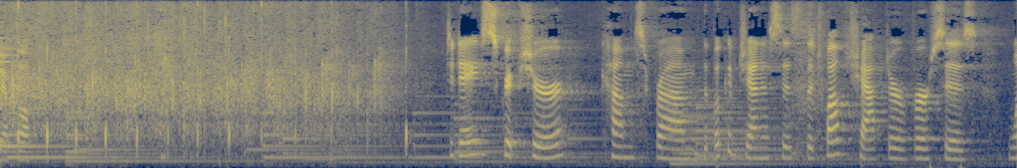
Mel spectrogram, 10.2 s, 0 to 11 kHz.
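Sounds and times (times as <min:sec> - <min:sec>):
audience applauding: 0:00.0 - 0:04.2
speech: 0:04.5 - 0:10.1.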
